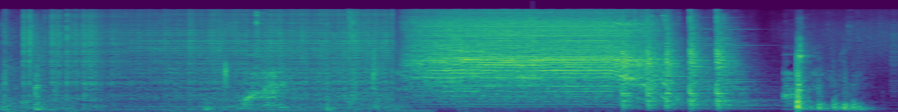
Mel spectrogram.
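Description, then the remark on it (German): Workshop noises of a saw and pliers on bicycle parts such as spokes and mudguards, being made into a cake carrier: rubbing and ratcheting clicks, then a loud sustained sawing or grinding burst in the middle, followed by a few sharp clanks and scrapes. “Speichen, Schutzbleche und ein Schweißgerät. Säge, ah, Zange.”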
